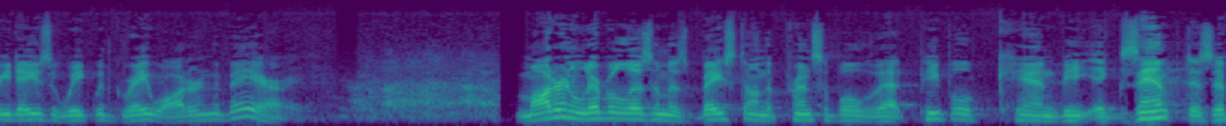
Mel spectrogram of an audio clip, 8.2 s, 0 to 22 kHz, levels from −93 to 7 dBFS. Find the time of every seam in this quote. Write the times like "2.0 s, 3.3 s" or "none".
3.3 s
